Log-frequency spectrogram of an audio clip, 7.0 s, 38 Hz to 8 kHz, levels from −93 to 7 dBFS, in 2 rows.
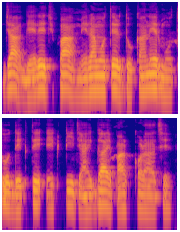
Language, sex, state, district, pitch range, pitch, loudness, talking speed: Bengali, male, West Bengal, Alipurduar, 105-125 Hz, 115 Hz, -18 LUFS, 100 wpm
